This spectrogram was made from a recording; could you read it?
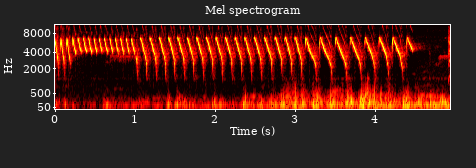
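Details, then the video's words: Canary song used as a training model for other canaries, opening with a rapid high trill, then a long series of steeply descending whistled notes about three per second, slowing at the end; faint low noise beneath. "Pancingan Burung KENARI Gacor Panjang || Masteran Kenari Paud"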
